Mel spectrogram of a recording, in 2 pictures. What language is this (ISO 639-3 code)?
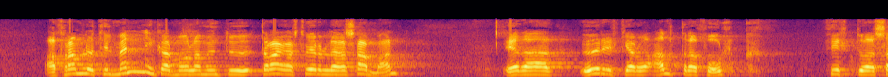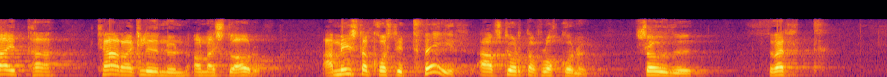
isl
